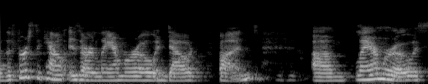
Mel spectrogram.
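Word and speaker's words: Lamoureaux: four accounts uh the first account is our lamro endowed fund um lamro is spelled l a m o u r e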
